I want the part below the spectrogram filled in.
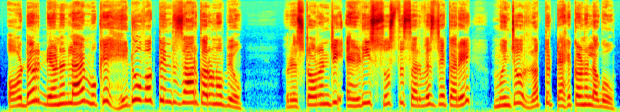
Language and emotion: Sindhi, angry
